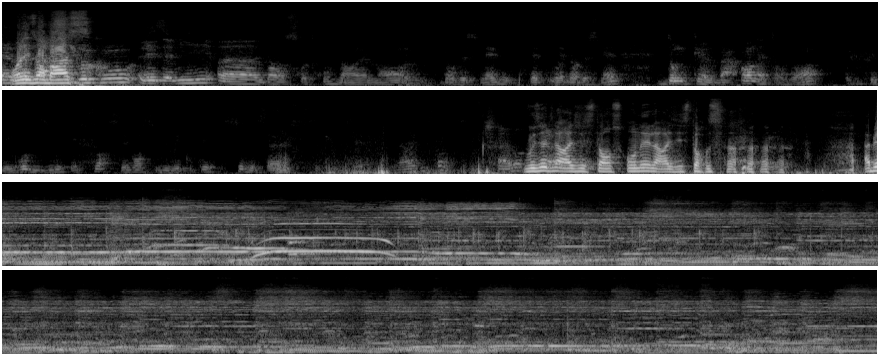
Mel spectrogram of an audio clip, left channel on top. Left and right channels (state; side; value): different; both; correlation 0.00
